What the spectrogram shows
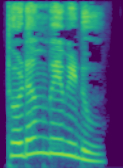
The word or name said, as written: ತೊಡಂಬೆವಿಡು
